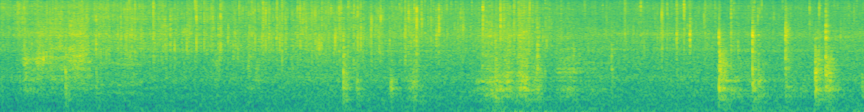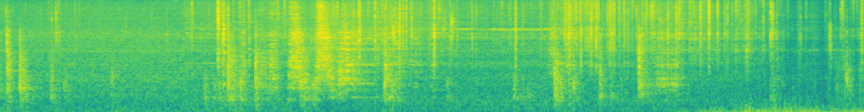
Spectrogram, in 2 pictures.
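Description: A crumbed schnitzel sizzling in a frying pan on a gas camp stove, the crackle coming in bursts as it is laid in and the pan is moved. A loud low rumble comes in near the end.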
